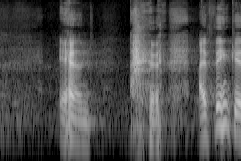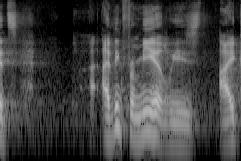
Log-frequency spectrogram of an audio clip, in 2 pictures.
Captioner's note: laugh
